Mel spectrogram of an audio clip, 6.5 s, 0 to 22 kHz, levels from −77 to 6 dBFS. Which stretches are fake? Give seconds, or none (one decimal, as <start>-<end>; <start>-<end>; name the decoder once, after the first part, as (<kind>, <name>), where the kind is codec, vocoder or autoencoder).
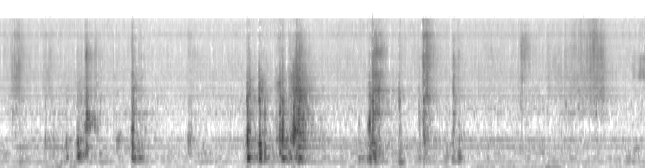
0.0-6.5 (vocoder, BigVGAN v2)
